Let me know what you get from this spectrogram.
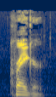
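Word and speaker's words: Creager: So what was your pronunciation? – Krager. – Krager. Okay, we're going to go with Krager. – And this is him pronouncing his name. – Hey, y'all, I'm Roger Krager, and you're tuned in to Krager.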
